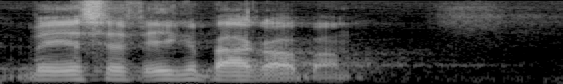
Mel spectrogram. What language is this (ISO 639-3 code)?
dan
